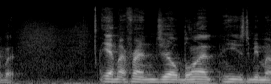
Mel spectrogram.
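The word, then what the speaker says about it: Blount: look him up Joe blunt b l o u n t blun is how you really pronounce it but blunt is how he says it but uh he used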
